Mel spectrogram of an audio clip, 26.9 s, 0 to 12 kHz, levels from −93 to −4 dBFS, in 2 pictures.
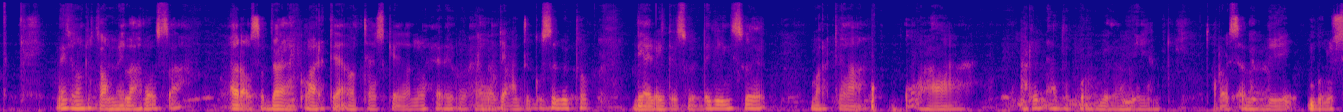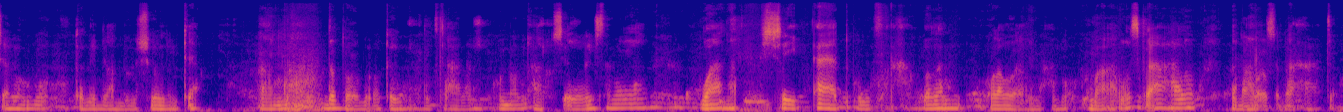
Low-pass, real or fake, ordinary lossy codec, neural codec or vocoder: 10.8 kHz; fake; none; codec, 24 kHz, 1.5 kbps, HILCodec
